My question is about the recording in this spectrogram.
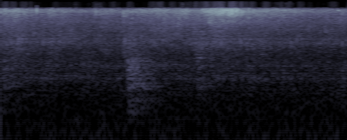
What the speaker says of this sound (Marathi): मसाल्याला परतून घ्यायचं, छान भाजायचे मसाले तेल सुटेपर्यंत।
